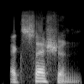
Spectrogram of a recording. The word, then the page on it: accession: American English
